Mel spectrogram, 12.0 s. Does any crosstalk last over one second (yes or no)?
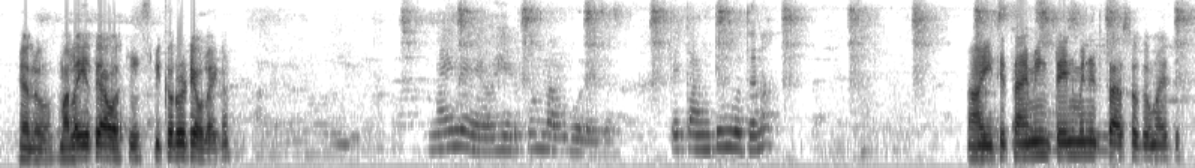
yes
